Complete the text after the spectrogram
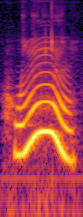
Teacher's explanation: Quando você vai chamar ruim, a sílaba que tem mais força é a última. Ruim, oxítona.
